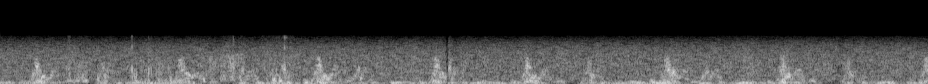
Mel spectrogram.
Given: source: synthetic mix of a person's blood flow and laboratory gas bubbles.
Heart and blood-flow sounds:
Doppler ultrasound of blood flow; precordium
0.64-0.90 s: bubbles
0.96-1.11 s: bubbles
1.28-1.73 s: bubbles
1.99-2.48 s: bubbles
2.60-2.95 s: bubbles
From the record:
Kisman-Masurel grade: 222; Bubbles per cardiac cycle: several, 3 to 8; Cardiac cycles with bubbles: 10 to 50%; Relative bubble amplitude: moderate (0.250 to 0.450); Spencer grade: 2 (many but less than half of the cardiac periods contain bubble signals, singularly or in groups); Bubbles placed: only in the low amplitude regions of the cardiac cycle

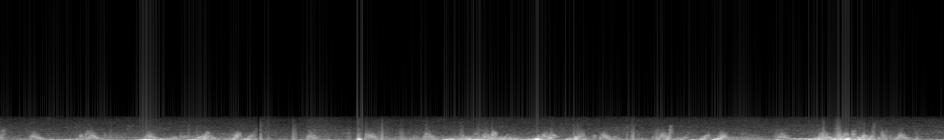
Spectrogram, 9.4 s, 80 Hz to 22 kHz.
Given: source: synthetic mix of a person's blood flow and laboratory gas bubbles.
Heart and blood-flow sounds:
Doppler ultrasound of blood flow; subclavian vein
8.52-8.69 s: bubbles
From the record:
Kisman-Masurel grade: 112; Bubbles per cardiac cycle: 1 to 2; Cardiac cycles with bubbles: 1 to 10%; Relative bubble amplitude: moderate (0.250 to 0.450); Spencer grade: 1 (occasional bubble signal discernible with the cardiac motion signal, with majority of cardiac periods free of bubbles); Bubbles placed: anywhere in the cardiac cycle

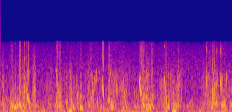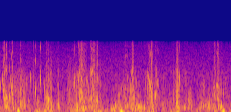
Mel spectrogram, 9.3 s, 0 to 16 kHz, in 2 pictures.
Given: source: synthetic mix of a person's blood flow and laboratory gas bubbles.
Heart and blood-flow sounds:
Doppler ultrasound of blood flow; subclavian vein
0.02-0.10 s: bubbles
0.16-0.63 s: bubbles
1.08-1.24 s: bubbles
1.29-1.72 s: bubbles
1.78-2.10 s: bubbles
2.12-2.54 s: bubbles
2.65-3.11 s: bubbles
3.18-3.63 s: bubbles
4.07-5.28 s: bubbles
5.30-5.38 s: bubbles
5.42-5.84 s: bubbles
6.08-6.67 s: bubbles
6.90-7.95 s: bubbles
8.05-8.48 s: bubbles
8.63-9.13 s: bubbles
From the record:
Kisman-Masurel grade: 342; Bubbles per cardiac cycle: rolling drumbeat, 9 or more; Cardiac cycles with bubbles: 100%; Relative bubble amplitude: moderate (0.250 to 0.450); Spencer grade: 3 (all of the cardiac periods contain showers or single bubble signals, but not dominating or overriding the cardiac motion signals); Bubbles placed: anywhere in the cardiac cycle

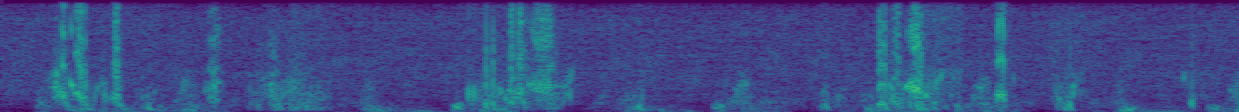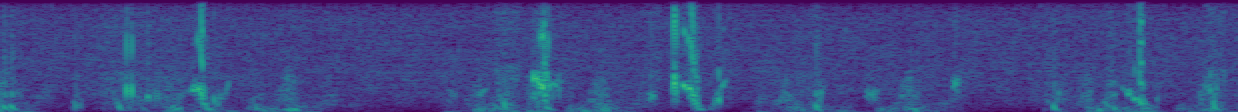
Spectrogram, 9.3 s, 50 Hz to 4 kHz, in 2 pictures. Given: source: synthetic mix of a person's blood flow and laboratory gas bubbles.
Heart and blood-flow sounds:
Doppler ultrasound of blood flow; precordium
0.12-0.61 s: bubbles
0.76-0.84 s: bubbles
0.92-1.26 s: bubbles
1.73-2.16 s: bubbles
2.36-2.45 s: bubbles
3.06-3.13 s: bubbles
3.25-3.61 s: bubbles
3.71-3.80 s: bubbles
3.92-4.07 s: bubbles
4.42-4.50 s: bubbles
4.62-4.74 s: bubbles
4.91-4.96 s: bubbles
5.00-5.50 s: bubbles
5.55-5.64 s: bubbles
6.42-6.76 s: bubbles
7.05-7.39 s: bubbles
7.60-7.75 s: bubbles
7.88-7.96 s: bubbles
8.20-8.25 s: bubbles
8.55-8.64 s: bubbles
8.75-8.98 s: bubbles
9.14-9.24 s: bubbles
From the record:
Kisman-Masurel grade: 243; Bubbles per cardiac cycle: several, 3 to 8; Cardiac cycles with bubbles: 100%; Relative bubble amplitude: loud (0.450 to 0.775); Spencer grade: 3 (all of the cardiac periods contain showers or single bubble signals, but not dominating or overriding the cardiac motion signals); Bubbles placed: only in the low amplitude regions of the cardiac cycle

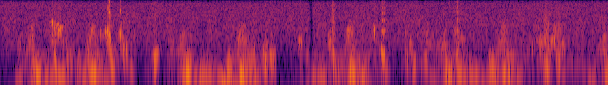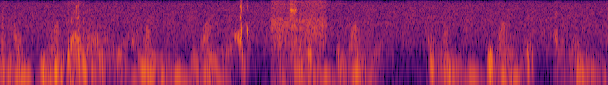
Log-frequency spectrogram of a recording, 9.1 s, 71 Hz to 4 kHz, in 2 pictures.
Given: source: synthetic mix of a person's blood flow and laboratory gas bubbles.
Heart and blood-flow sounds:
Doppler ultrasound of blood flow; precordium
0.35-0.57 s: bubbles
0.65-1.03 s: bubbles
1.12-1.22 s: bubbles
1.84-1.93 s: bubbles
1.95-2.07 s: bubbles
2.22-2.29 s: bubbles
2.45-2.53 s: bubbles
2.76-2.93 s: bubbles
3.03-3.22 s: bubbles
3.38-3.50 s: bubbles
3.96-4.40 s: bubbles
4.51-4.74 s: bubbles
5.02-5.72 s: bubbles
6.29-6.44 s: bubbles
6.58-7.01 s: bubbles
7.08-7.12 s: bubbles
7.76-7.92 s: bubbles
8.48-8.59 s: bubbles
8.71-8.74 s: bubbles
From the record:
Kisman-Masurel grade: 242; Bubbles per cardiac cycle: several, 3 to 8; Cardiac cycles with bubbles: 100%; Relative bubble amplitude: moderate (0.250 to 0.450); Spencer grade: 3 (all of the cardiac periods contain showers or single bubble signals, but not dominating or overriding the cardiac motion signals); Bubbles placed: only in the low amplitude regions of the cardiac cycle

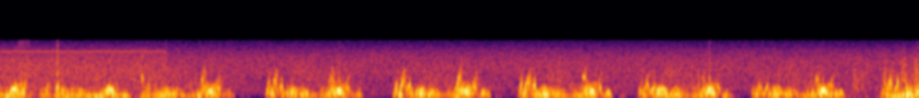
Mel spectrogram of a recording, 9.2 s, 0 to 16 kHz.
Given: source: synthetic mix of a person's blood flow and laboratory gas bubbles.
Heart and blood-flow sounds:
Doppler ultrasound of blood flow; precordium
0.17-0.30 s: bubbles
0.53-0.62 s: bubbles
1.40-1.46 s: bubbles
From the record:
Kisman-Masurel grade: 123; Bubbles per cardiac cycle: 1 to 2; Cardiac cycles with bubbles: 10 to 50%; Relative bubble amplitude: loud (0.450 to 0.775); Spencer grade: 2 (many but less than half of the cardiac periods contain bubble signals, singularly or in groups); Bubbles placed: anywhere in the cardiac cycle

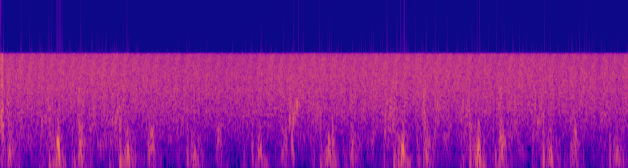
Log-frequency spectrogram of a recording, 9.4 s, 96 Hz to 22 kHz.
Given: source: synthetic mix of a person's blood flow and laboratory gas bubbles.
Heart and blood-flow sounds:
Doppler ultrasound of blood flow; precordium
0.00-0.09 s: bubbles
4.32-4.50 s: bubbles
4.96-5.04 s: bubbles
From the record:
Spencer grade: 2 (many but less than half of the cardiac periods contain bubble signals, singularly or in groups); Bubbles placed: only in the low amplitude regions of the cardiac cycle

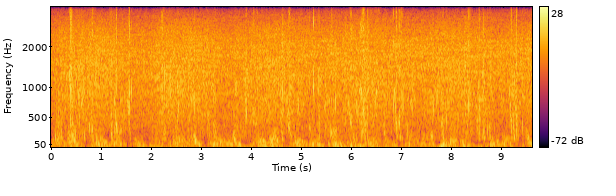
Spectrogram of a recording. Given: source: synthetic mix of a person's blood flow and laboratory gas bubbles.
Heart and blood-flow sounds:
Doppler ultrasound of blood flow; precordium
0.05-0.27 s: bubbles
0.32-0.93 s: bubbles
1.17-1.66 s: bubbles
2.20-2.62 s: bubbles
2.83-2.91 s: bubbles
2.97-3.37 s: bubbles
3.63-4.23 s: bubbles
4.56-5.06 s: bubbles
5.16-5.76 s: bubbles
5.92-6.59 s: bubbles
6.63-6.76 s: bubbles
6.83-7.27 s: bubbles
7.58-7.98 s: bubbles
8.33-8.90 s: bubbles
9.00-9.05 s: bubbles
9.15-9.63 s: bubbles
From the record:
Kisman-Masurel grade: 242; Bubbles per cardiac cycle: several, 3 to 8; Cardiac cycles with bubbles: 100%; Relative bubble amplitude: moderate (0.250 to 0.450); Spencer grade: 3 (all of the cardiac periods contain showers or single bubble signals, but not dominating or overriding the cardiac motion signals); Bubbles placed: anywhere in the cardiac cycle

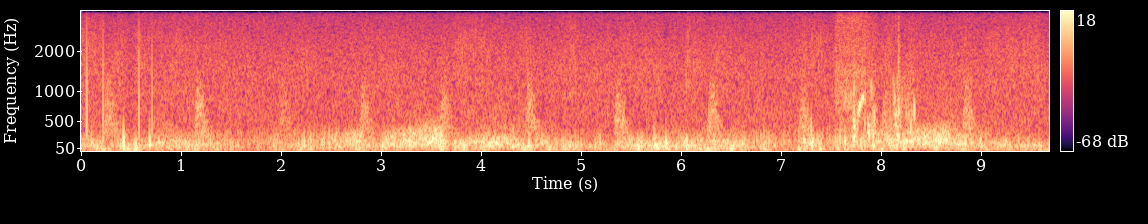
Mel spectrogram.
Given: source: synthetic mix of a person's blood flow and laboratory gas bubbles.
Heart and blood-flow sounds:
Doppler ultrasound of blood flow; subclavian vein
7.54-7.97 s: bubbles
8.11-8.38 s: bubbles
From the record:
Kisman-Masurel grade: 213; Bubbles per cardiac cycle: several, 3 to 8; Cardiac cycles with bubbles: 1 to 10%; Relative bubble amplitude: loud (0.450 to 0.775); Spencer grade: 1 (occasional bubble signal discernible with the cardiac motion signal, with majority of cardiac periods free of bubbles); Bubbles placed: anywhere in the cardiac cycle

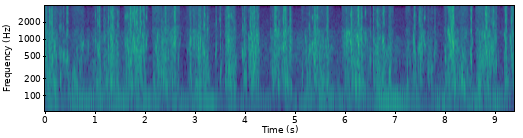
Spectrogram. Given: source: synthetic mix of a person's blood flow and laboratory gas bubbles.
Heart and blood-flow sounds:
Doppler ultrasound of blood flow; subclavian vein
0.00-0.78 s: bubbles
0.84-0.89 s: bubbles
0.92-1.49 s: bubbles
1.55-2.07 s: bubbles
2.13-2.71 s: bubbles
2.81-3.33 s: bubbles
3.39-3.86 s: bubbles
3.91-4.31 s: bubbles
4.49-4.96 s: bubbles
5.11-5.76 s: bubbles
5.94-6.54 s: bubbles
6.56-6.98 s: bubbles
7.21-7.88 s: bubbles
7.97-8.57 s: bubbles
8.61-9.11 s: bubbles
9.16-9.40 s: bubbles
From the record:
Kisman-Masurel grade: 444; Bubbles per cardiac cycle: continuous sound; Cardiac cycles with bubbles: 100%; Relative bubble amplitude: maximal (0.775 to 0.999); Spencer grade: 4 (maximum detectable bubble signal sounding continuously throughout systole and diastole of every cardiac period, and overriding the amplitude of the normal cardiac signals); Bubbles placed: anywhere in the cardiac cycle

